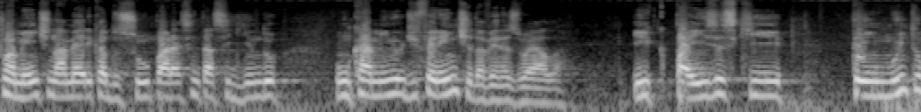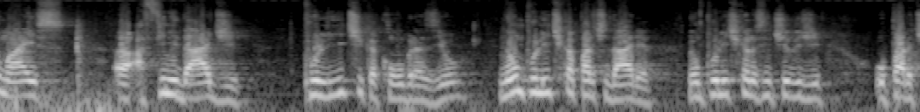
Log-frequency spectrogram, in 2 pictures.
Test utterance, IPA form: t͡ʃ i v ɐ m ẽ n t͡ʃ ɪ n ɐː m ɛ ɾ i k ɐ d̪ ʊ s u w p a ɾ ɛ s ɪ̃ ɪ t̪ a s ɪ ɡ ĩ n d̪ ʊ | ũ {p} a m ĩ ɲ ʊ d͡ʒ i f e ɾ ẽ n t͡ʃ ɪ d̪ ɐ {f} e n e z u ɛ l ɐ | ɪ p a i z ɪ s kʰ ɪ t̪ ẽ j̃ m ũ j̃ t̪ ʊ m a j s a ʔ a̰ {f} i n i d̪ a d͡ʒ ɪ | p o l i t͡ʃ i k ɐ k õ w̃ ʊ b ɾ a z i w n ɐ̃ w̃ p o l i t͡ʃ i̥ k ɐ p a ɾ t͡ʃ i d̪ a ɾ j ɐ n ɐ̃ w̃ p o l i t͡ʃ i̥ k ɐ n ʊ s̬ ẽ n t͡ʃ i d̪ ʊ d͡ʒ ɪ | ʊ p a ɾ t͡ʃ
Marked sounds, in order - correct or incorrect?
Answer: incorrect: k, incorrect: v, correct

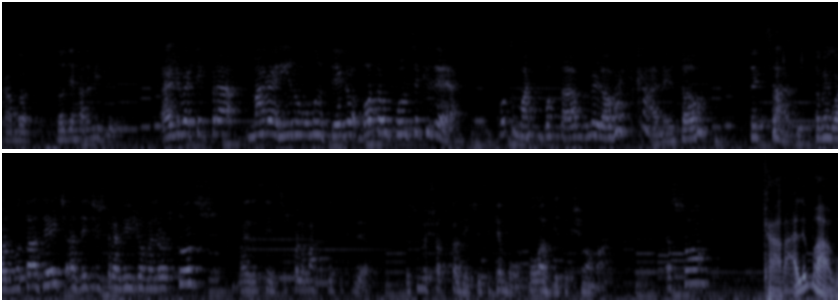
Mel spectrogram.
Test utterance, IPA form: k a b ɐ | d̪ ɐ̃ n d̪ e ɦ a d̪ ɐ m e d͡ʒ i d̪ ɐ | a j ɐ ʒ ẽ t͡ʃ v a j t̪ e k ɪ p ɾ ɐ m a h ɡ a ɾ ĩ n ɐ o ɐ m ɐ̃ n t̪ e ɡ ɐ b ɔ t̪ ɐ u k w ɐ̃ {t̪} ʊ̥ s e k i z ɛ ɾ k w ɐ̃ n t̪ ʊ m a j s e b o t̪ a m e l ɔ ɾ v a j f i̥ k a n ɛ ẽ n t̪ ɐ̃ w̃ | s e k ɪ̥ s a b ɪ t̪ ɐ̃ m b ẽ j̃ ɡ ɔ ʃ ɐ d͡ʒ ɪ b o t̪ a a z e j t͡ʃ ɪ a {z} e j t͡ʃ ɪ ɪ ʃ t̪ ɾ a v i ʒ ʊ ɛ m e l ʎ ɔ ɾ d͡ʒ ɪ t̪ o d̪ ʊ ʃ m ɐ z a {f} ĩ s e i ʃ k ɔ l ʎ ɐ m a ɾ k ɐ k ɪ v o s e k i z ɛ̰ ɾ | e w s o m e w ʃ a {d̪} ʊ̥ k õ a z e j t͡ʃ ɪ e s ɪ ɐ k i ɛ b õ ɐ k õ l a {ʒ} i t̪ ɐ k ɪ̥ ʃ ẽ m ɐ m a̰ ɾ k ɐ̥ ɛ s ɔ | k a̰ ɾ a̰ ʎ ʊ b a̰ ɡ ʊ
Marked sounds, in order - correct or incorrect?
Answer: correct, correct, incorrect: s, incorrect: t̪, incorrect: v

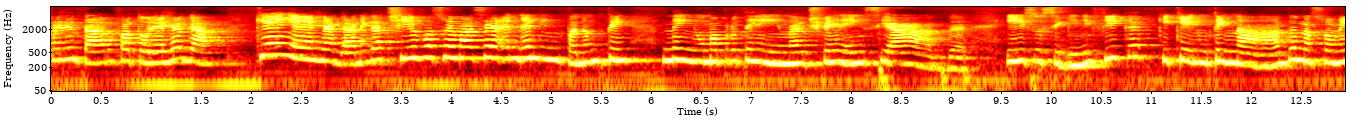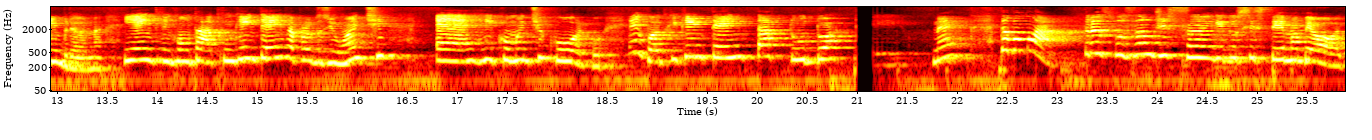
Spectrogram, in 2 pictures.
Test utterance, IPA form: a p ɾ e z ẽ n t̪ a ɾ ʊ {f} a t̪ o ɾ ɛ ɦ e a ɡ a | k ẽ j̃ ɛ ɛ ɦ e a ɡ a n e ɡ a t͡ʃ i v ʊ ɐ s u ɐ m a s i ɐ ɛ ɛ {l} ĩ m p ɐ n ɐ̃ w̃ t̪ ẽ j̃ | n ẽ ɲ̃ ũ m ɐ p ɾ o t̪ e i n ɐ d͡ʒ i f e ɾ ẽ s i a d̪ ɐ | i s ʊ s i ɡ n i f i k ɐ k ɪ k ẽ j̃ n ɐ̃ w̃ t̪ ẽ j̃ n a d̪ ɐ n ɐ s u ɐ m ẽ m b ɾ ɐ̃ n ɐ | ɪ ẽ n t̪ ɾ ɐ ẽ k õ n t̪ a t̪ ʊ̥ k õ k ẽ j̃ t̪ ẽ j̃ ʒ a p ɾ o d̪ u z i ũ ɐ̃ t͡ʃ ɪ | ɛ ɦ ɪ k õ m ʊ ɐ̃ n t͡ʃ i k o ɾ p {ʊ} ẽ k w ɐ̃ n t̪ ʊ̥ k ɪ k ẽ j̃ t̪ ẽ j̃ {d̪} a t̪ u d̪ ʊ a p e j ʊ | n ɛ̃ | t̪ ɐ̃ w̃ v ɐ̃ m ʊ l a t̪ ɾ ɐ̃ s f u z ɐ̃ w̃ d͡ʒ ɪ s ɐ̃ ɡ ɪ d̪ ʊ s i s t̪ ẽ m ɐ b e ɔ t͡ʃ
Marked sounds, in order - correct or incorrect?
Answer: correct, correct, correct, incorrect: t̪

